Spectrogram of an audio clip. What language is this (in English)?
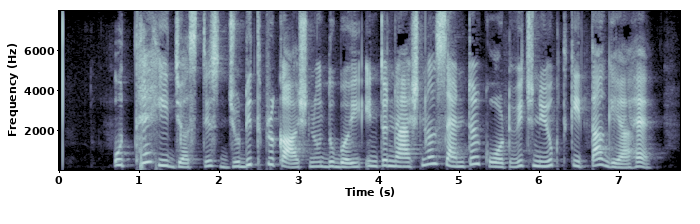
Punjabi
